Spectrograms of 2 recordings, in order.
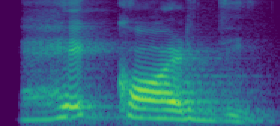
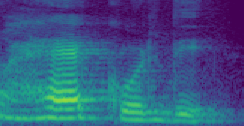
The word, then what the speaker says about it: recorde: como se fala né embora a correta escrita e até mesmo pronúncia é seja recorde né não recorde mas nós escutamos muito com acentuação na primeira sílaba muito bem agora nós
